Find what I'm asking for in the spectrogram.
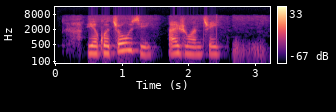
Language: Abkhazian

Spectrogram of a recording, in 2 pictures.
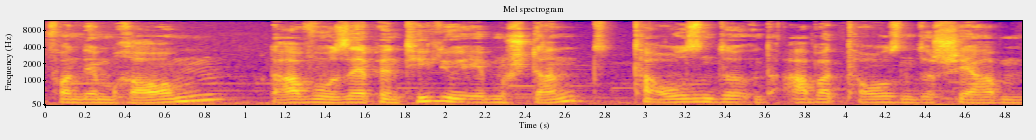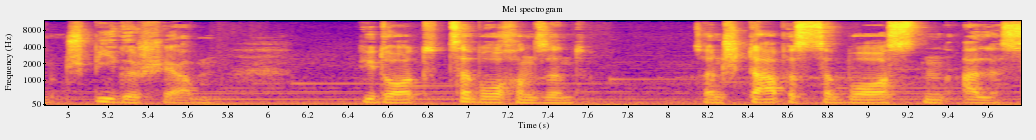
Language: German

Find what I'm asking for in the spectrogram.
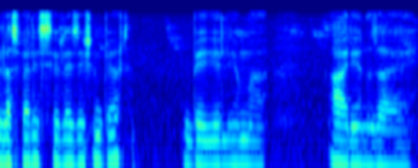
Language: Kashmiri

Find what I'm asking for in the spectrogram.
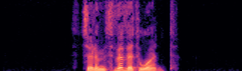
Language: Kabyle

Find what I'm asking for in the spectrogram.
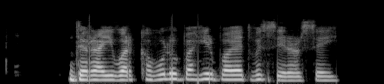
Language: Pashto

